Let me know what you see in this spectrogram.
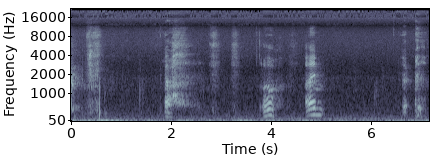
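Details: Sneezing deliberately induced by tickling the nose with basil plant silk, caught in a striped grey handkerchief: breathy wind-up, then two voiced sneezes over low room hum.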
